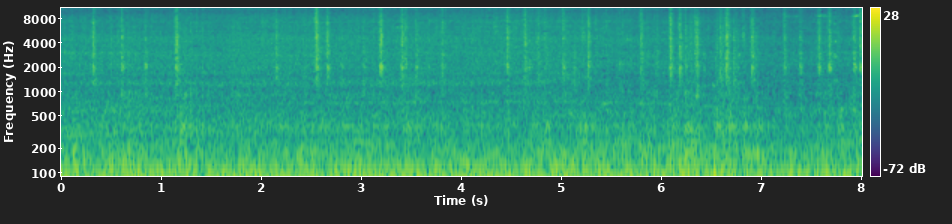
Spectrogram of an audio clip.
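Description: Vehicle engine running while driving on a rough dirt road, heard from inside the cab: a loud, steady deep rumble with frequent sharp knocks and clatters from the cab over the bumps.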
